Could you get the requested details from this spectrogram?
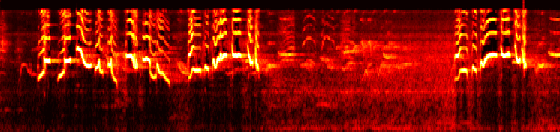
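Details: Oriental magpie-robin singing a provoking lure: a long run of rapid, looping whistles, then a hushed gap with low rumble before another bright whistled burst.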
